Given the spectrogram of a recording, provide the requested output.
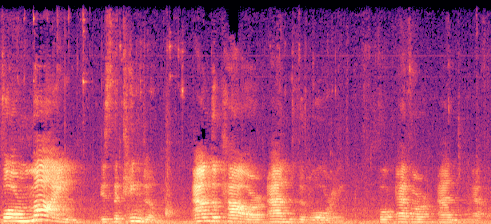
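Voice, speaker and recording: A woman playing a grandiose, merciless gargoyle sorceress villain in a live radio play, speaking in a commanding, deliberate way. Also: fairly low pitch. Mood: solemn, grandiose. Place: live convention stage reading in a large room. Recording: echoey noisy hall, recorded from far off.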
